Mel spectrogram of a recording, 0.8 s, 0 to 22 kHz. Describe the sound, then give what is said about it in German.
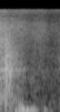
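A short pull of a shower curtain in the bathroom of the Promi Big Brother 2023 house: a quick swishing rustle of fabric with a faint rattle of rings, lasting under a second with no voices. “Das ist das Geräusch der Duschvorhänge.”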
